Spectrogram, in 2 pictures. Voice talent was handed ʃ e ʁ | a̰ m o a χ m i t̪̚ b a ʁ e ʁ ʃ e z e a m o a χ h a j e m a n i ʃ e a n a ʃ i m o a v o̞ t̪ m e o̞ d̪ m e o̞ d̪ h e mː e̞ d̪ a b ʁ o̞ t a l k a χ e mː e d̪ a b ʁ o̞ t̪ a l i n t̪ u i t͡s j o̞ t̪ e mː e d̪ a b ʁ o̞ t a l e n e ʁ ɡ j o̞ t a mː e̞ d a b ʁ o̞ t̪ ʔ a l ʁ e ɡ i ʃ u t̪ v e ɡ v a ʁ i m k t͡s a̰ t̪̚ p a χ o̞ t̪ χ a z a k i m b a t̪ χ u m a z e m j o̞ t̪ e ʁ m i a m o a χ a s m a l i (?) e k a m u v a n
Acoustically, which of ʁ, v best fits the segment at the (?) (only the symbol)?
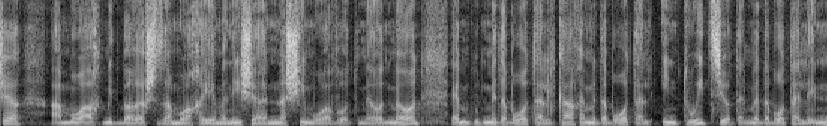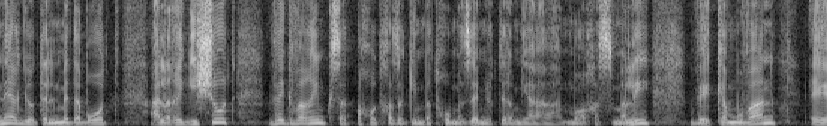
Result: v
